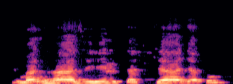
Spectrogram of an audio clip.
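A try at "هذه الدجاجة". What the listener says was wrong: Itu ad-dajjaja. Alif lam syamsiyah atau qamariyah? Syamsiyah. Berarti hazihid. Jangan hazihil. Liman hazihid dajjajatu.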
